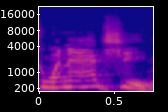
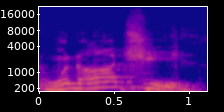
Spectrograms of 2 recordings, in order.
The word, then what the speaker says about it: Wenatchee: of our town correctly it's wachi not wachi I mean good grief I mean how hard is that this is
